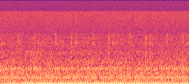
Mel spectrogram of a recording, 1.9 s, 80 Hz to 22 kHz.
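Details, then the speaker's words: 2000 Mercedes-Benz ML55 AMG V8 with gutted cats and a slew of misfire codes: low, quiet, even idle rumble with no stumbles; normal smooth idle, though the owner says it falls on its face under load. "and it really baffles me because it's idling fine right now i mean listen to how smooth this is idling"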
